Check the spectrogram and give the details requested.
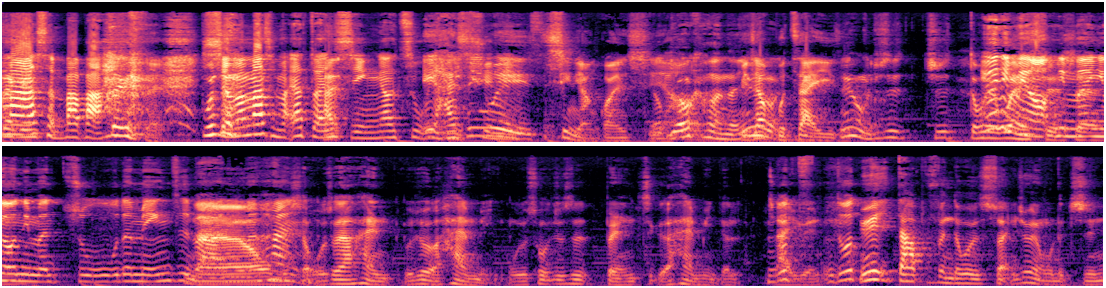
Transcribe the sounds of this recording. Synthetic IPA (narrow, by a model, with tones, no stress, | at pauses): maʂə˧˥ŋpa˥˧˩pa˩t̪e˥˩e˩u˧˥ʂə˨˥˧ma˥ma˥ʂə˨˩ma˧˩jɑ˥˩ʊt̪wa˧nɕi˧˥ŋjɑ˥˧ʊt͡su˥˧i˥˩xa˧˦ɻ̩˥˧i˥nwe˥˧ɪɕi˥˩ŋjɑ̰˨˩ŋkwa̰˦nɕi˨˧jo˧˥ʊkʰɤ˨˩nə˧˦ʔi˥wpu˨˧t͡sa˥˧ɪi˥˧˥e˥˩wt͡ɕjʂ̩˥˧˩t͡ɕo˥˧˥ʂ̩˥˩io˥we˥˨i˥˧˨ni˨˩mə˦njo˨˧˥ʊni˨˩mə˦nt͡su˨˩d̪ə˨mi˧˥ŋd͡zɹ̩˨ba˨˩˥wɔ˨˩ʂwɔ˥ta˥xa˥˩nwswɔ˥˩o˨˧˩xa˥˩nmḭ˧˥ŋwɔ˨˩o˥˩wɔ˥t͡ɕjo˥˧ʊʂ̬ɻ̩˥˩pə˨˩nɻə˧˦nʈ͡ʂɤ˥˩ɡə˩xa˥˩ɪmḭ˧˥ŋd̪ə̰˨ | la˧˩ɪɥɛ̰˧˦n˨˥˧nwe˥˧ɪi˥˧t̪a˥˧pu˥˩fə˨nt̪o˥ʊxwe˥˧ɪswa̰˥˩n̰˥˧˥wd̪ə˩ʈ͡ʂɻ̩˧˥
